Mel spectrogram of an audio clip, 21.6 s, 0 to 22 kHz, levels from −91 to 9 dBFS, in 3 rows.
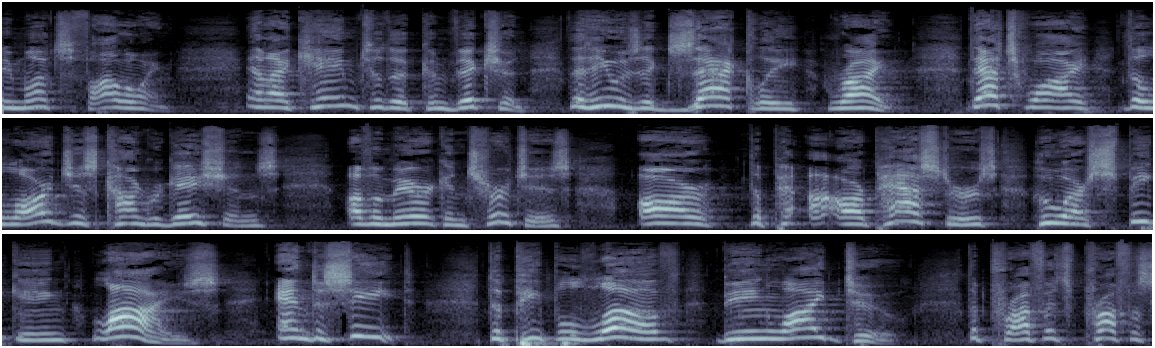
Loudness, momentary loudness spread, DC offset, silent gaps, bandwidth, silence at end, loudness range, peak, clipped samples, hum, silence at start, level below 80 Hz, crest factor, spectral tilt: -22 LUFS; 13 LU; under 0.1%; none; 17 kHz; 0 s; 5 LU; -2 dBFS; under 0.1%; none; 0 s; -46 dBFS; 20 dB; -3.5 dB/octave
